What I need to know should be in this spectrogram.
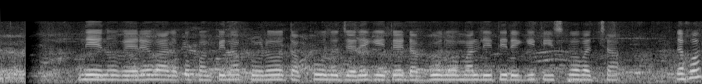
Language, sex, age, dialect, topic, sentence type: Telugu, female, 31-35, Southern, banking, question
